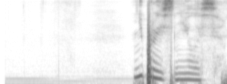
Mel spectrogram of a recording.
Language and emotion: Russian, sad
